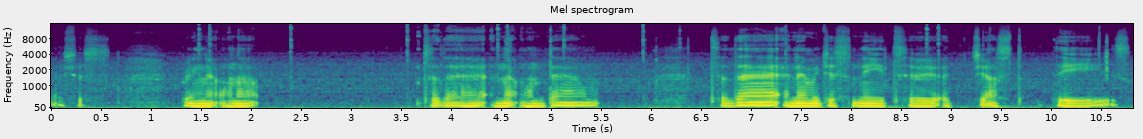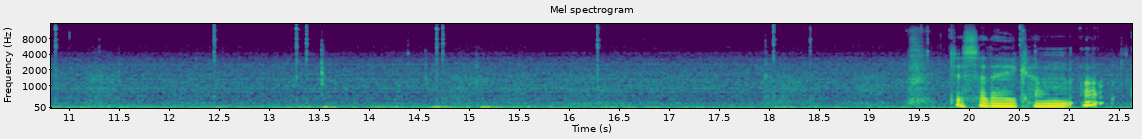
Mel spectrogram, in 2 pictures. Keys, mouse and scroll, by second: 1.4 right click, 2.3 click, 4.4 right click, 5.0 click, 6.2 middle click, 8.6 shift+right click, 10.8 click, 13.2 right click, 14.6 shift+right click, 16.2 click, 18.3 middle click, 20.4 click.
